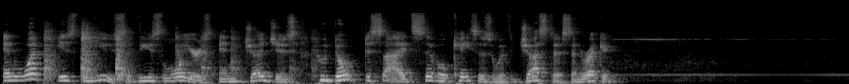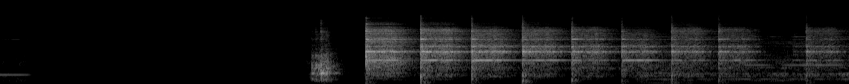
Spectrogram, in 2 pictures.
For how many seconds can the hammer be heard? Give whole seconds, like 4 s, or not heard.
9 s.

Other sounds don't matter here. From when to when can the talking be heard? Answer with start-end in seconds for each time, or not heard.
0.0-6.2.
